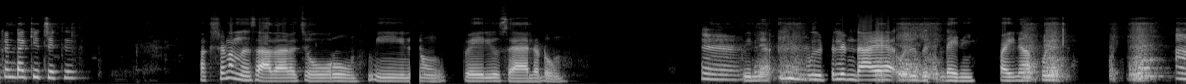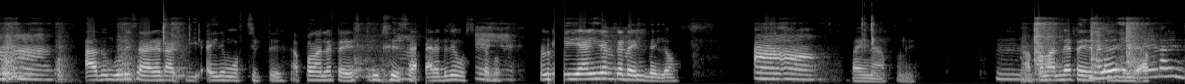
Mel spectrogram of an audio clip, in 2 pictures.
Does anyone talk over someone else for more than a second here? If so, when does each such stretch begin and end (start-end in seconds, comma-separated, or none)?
none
